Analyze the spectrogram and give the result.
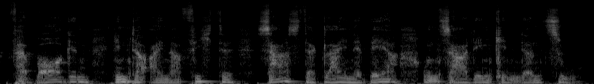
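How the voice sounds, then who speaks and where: Slow, breathy male storyteller. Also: deep voice. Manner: calm, soft and unhurried. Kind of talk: children's storybook reading.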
